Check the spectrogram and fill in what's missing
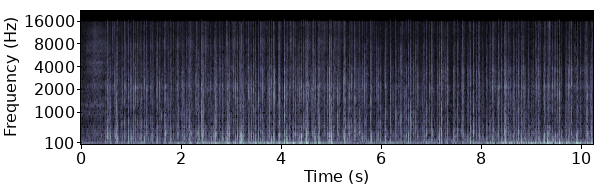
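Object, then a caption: Plastic squeeze tube. A hand-sized, hollow white plastic face-wash tube is tapped with fingernails in a fast, uneven patter of short, dull clicks. The taps start after a brief quiet moment and continue steadily for about ten seconds, each dying away almost instantly with a heavy low thump beneath the clicks.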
